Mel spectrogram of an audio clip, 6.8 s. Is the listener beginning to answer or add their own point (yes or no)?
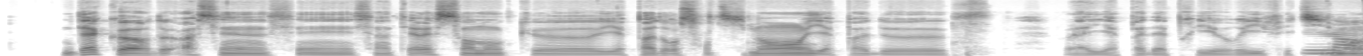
no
